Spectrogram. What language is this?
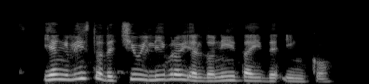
Esperanto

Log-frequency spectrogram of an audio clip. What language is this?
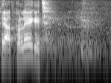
Estonian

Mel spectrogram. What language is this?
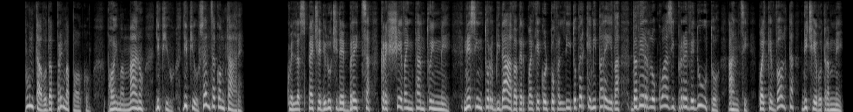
Italian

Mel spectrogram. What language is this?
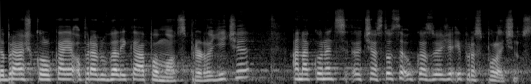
Czech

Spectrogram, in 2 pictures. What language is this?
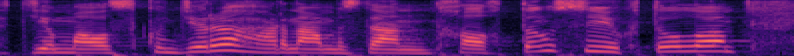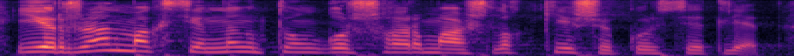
Kazakh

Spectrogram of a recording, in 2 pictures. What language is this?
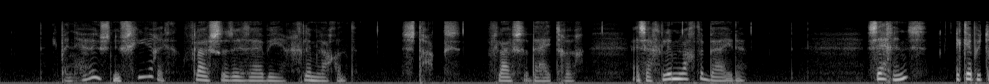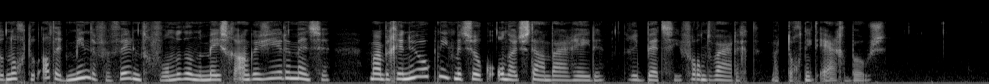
Dutch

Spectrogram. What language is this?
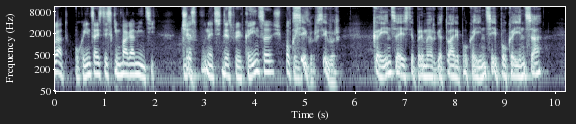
Romanian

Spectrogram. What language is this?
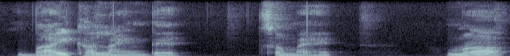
Sindhi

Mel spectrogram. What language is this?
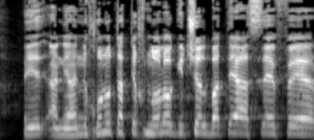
Hebrew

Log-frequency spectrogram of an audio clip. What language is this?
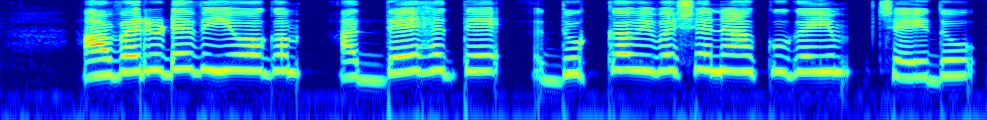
Malayalam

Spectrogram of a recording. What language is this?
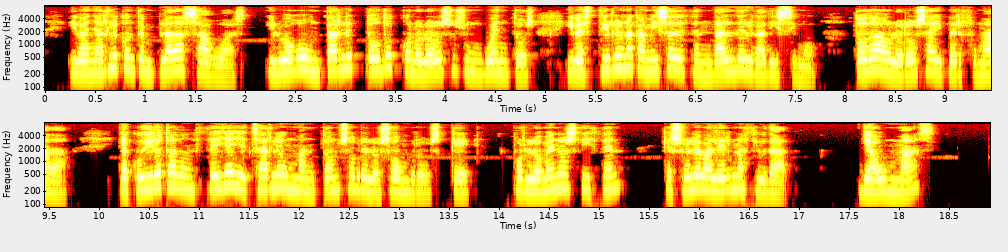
Spanish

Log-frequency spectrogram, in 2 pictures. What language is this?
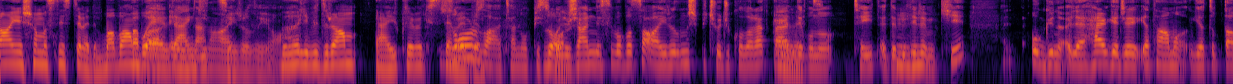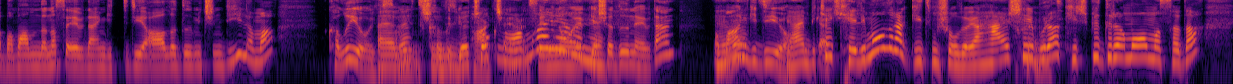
Turkish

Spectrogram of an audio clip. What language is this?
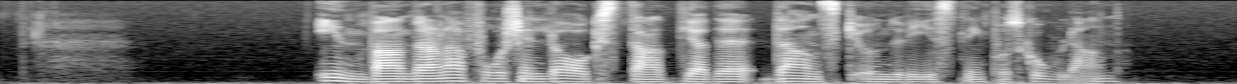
Swedish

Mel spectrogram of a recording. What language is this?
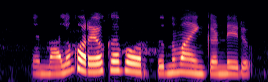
Malayalam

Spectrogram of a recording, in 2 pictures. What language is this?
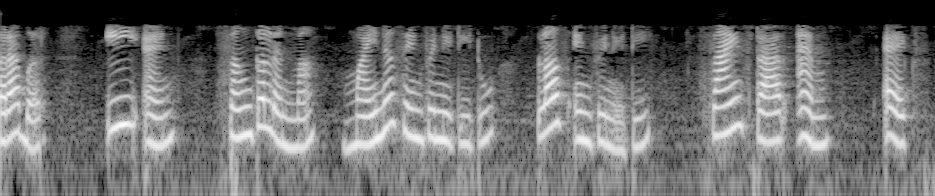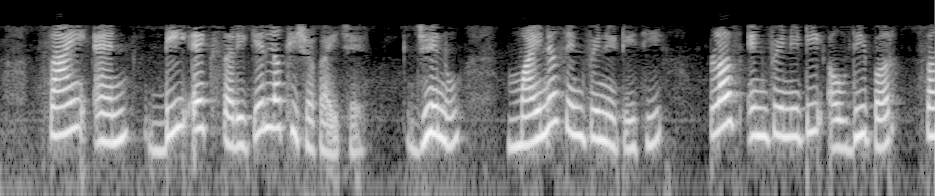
Gujarati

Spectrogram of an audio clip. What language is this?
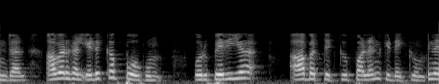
Tamil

